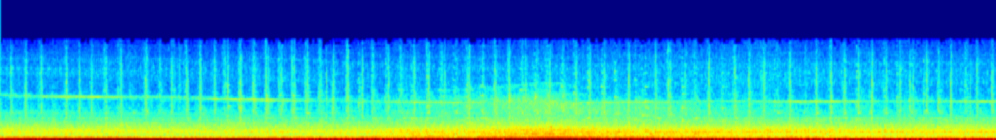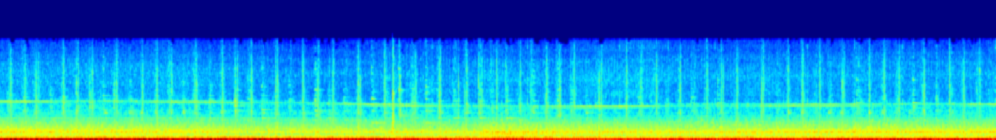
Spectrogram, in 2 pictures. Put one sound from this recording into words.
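A truck engine rumbles steadily while driving.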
